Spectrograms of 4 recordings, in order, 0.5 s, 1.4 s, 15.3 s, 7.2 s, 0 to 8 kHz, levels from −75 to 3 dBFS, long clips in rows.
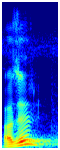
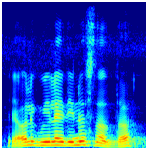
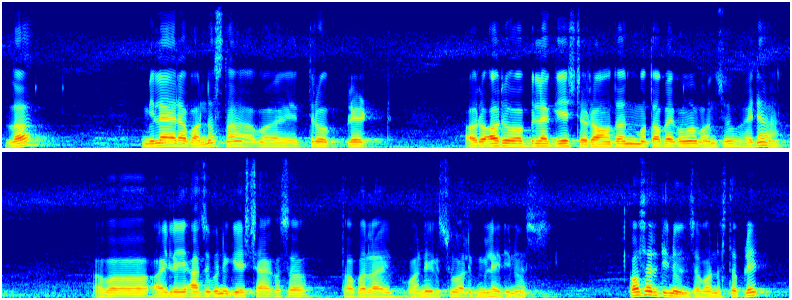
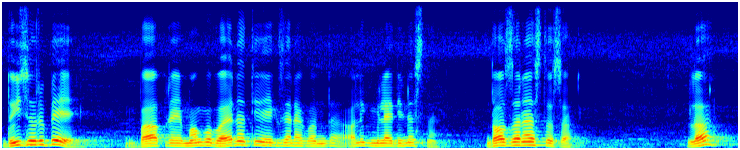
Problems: constant background noise, continuous background conversations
